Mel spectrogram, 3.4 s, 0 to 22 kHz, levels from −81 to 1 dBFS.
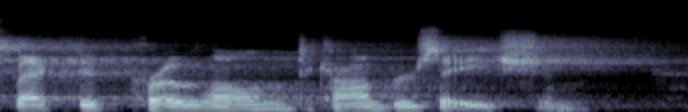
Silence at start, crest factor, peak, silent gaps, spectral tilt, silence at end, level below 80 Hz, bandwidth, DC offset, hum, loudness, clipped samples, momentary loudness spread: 0 s; 18 dB; -8 dBFS; none; -6 dB/octave; 0.15 s; -86 dBFS; 8 kHz; under 0.1%; none; -25 LUFS; under 0.1%; 12 LU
